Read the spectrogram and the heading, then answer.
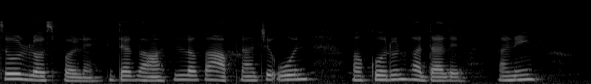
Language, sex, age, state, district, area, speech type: Goan Konkani, female, 18-30, Goa, Canacona, rural, spontaneous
